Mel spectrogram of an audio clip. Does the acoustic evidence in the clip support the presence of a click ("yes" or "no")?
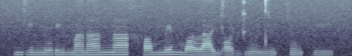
no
